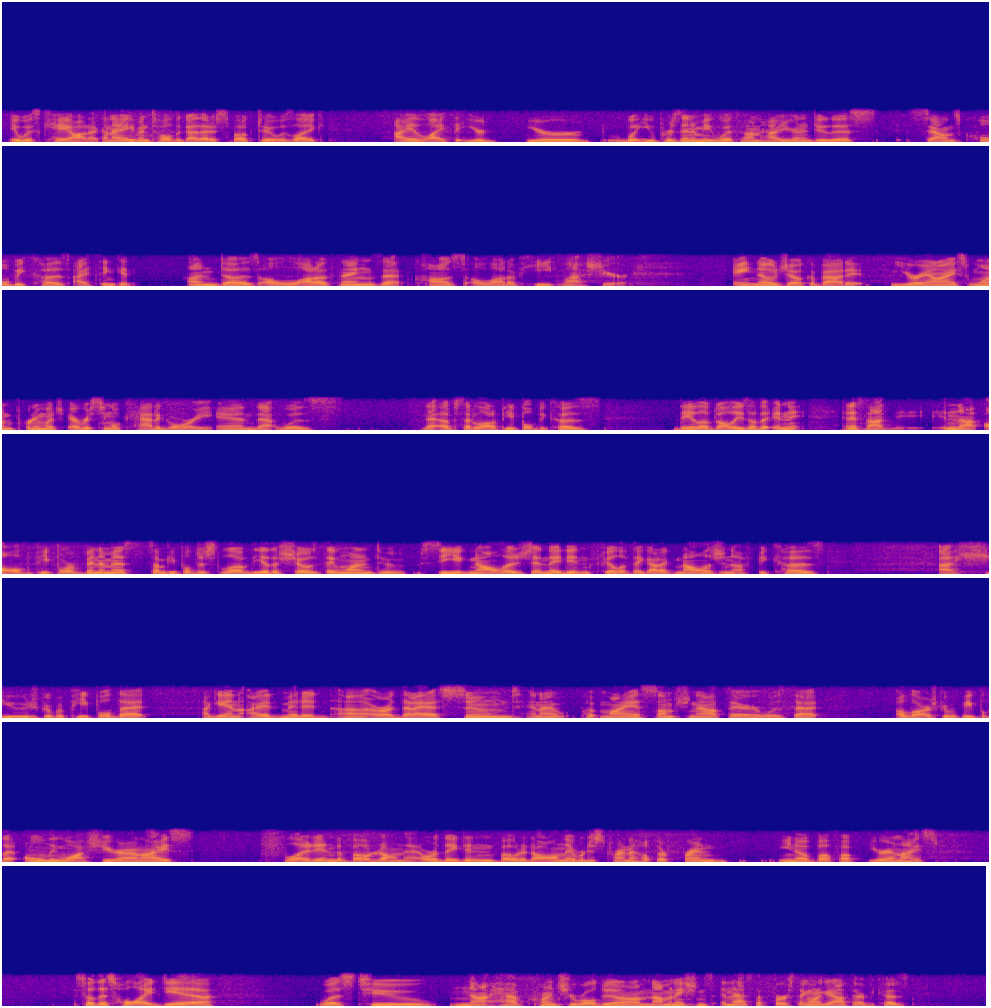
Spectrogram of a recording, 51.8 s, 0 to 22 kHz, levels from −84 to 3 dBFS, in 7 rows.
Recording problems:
high frequencies cut off; severe; nothing above 5 kHz
hiss; faint; throughout; 25 dB below the speech

